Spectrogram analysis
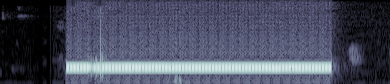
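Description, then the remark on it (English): A single steady telephone ringing tone sounds for about two seconds as a call to CLA is put through to reception, loud and clear, then cuts off abruptly into silence. No voices are present. “We're ringing you through to reception.”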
